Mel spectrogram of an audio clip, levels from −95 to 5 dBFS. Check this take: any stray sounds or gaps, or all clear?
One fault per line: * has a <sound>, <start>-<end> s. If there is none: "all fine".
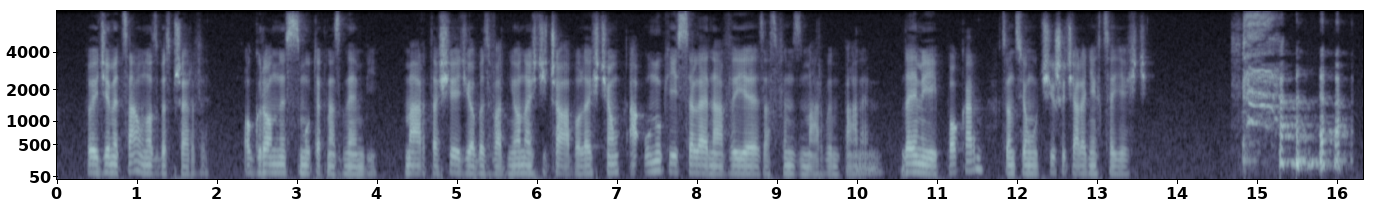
* has a laugh, 14.7-16.2 s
